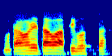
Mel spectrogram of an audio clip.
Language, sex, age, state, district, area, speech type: Bengali, male, 18-30, West Bengal, Uttar Dinajpur, urban, conversation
